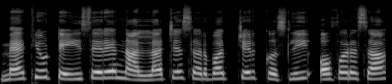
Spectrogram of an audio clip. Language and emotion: Goan Konkani, neutral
